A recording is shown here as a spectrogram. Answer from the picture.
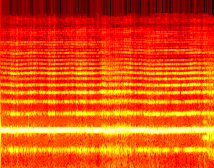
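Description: A young boy's voice holding one long, steady, high sung note into a microphone over a PA system. The note cuts off right at the end.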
